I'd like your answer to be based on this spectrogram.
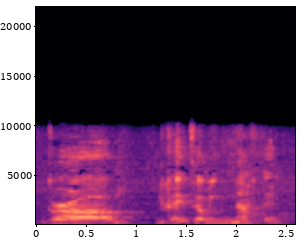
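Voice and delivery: loud sassy brag; sassy bragging. Real, not acted. Bragging about her pickles.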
